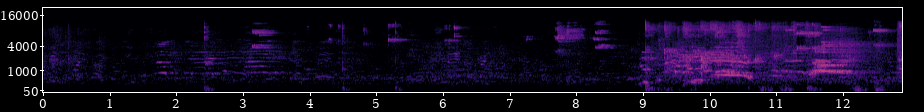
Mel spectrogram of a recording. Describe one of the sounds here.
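A crowd murmurs and chatters in an echoing gym.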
